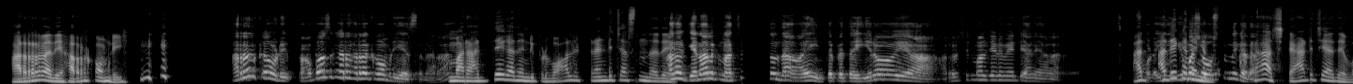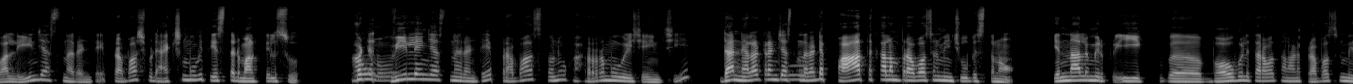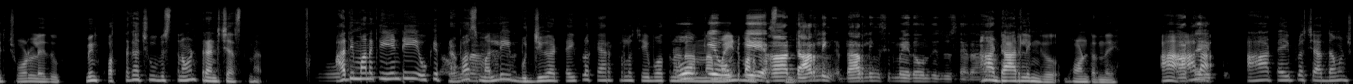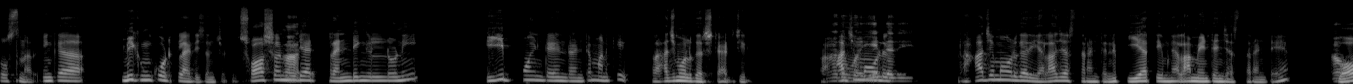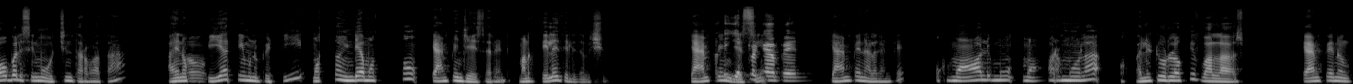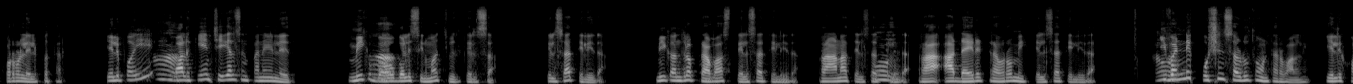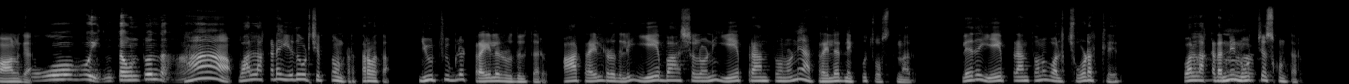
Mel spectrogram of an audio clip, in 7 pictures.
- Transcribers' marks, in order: in English: "హర్రర్"; in English: "హర్రర్ కామెడీ"; giggle; in English: "హార్రర్"; other noise; in English: "హార్రర్"; tapping; in English: "ట్రెండ్"; in English: "హీరో"; in English: "హార్రర్"; other background noise; in English: "స్ట్రాటజీ"; in English: "యాక్షన్ మూవీ"; in English: "బట్"; in English: "హారర్ మూవీ"; in English: "ట్రెండ్"; in English: "ట్రెండ్"; tsk; in English: "టైప్‌లో క్యారెక్టర్‌లో"; in English: "మైండ్"; in English: "టైప్‌లో"; in English: "టైప్"; in English: "క్లారిటీ"; in English: "సోషల్ మీడియా ట్రెండింగ్"; in English: "కీ పాయింట్"; in English: "స్ట్రాటజీ"; in English: "పిఆర్ టీమ్‌ని"; in English: "మెయింటైన్"; in English: "పిఆర్ టీమ్‌ని"; in English: "క్యాంపింగ్"; in English: "క్యాంపెయిన్"; in English: "క్యాంపెయిన్"; in English: "క్యాంపెయిన్?"; in English: "క్యాంపెయిన్"; in English: "డైరెక్టర్"; tsk; in English: "క్వెషన్స్"; in English: "యూట్యూబ్‌లో ట్రైలర్"; in English: "ట్రైలర్"; in English: "ట్రైలర్‌ని"; in English: "నోట్"
- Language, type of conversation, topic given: Telugu, podcast, సోషల్ మీడియా ట్రెండ్‌లు మీ సినిమా ఎంపికల్ని ఎలా ప్రభావితం చేస్తాయి?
